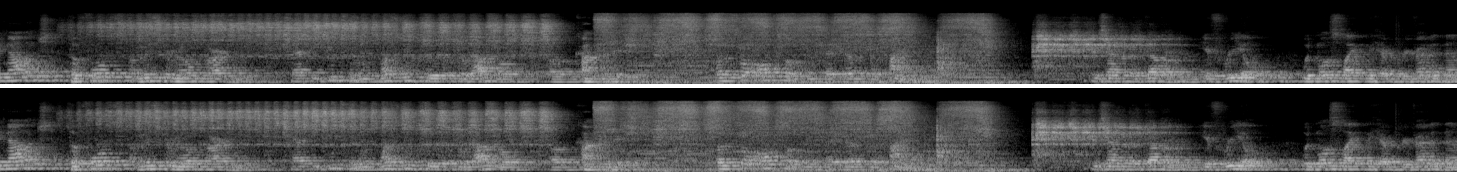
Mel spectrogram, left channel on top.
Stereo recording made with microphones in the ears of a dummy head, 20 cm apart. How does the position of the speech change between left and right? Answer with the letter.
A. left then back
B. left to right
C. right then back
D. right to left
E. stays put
A.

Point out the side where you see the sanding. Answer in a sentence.
In this clip you hear the sanding on the right.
